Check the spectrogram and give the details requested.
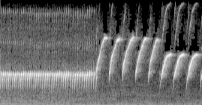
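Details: Champion canary song used for training other canaries: a fast, even high trill held for about a second and a half, then breaking into a run of quick downslurred whistled notes, about three per second.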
